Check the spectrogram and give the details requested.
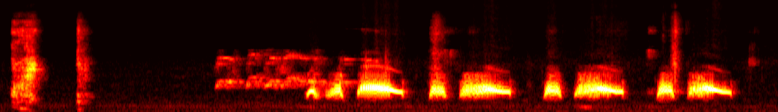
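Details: Female spotted dove calling repeatedly to stir males: after faint rustles and a soft hum, three rounds of mellow low coos, each a short note followed by a longer rolling coo, roughly every second.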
